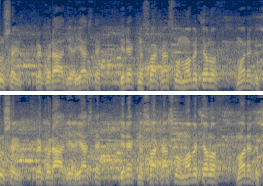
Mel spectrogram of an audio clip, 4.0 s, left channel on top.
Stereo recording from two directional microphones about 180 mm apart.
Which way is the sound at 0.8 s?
25° left (ahead or behind).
